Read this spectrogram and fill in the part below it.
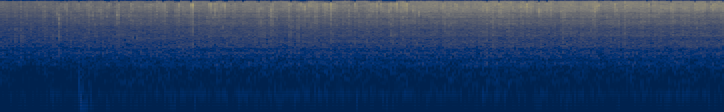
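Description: Onions frying in a pan with a pinch of salt and fresh ground pepper, giving a faint, even crackling sizzle that holds steady throughout with no talking.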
